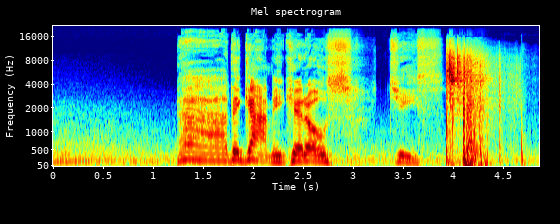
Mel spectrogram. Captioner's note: sighs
